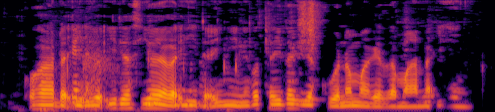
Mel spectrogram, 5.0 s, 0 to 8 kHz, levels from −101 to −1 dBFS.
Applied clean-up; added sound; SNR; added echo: classical method Wiener filter.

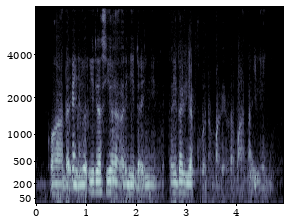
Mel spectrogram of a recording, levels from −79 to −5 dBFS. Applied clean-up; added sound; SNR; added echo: neural separator model SepFormer DNS4.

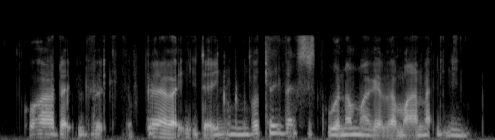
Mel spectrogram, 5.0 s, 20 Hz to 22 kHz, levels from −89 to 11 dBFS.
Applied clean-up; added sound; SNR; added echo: neural diffusion model UNIVERSE++.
